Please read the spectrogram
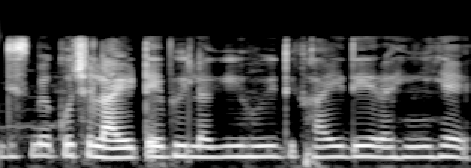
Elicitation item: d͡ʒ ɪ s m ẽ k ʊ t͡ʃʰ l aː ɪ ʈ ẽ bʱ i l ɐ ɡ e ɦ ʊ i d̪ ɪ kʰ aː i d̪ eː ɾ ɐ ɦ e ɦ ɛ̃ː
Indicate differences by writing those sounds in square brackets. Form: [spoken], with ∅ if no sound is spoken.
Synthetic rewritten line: d͡ʒ ɪ s m ẽ k ʊ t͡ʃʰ l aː ɪ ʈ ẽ bʱ i l ɐ ɡ [i] ɦ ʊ i d̪ ɪ kʰ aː i d̪ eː ɾ ɐ ɦ [i] ɦ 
